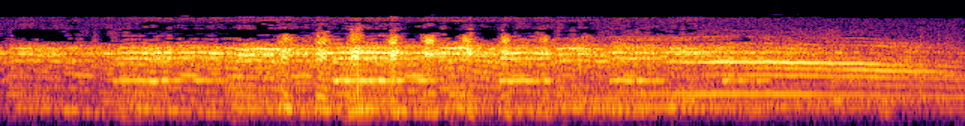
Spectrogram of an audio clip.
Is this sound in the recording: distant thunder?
no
